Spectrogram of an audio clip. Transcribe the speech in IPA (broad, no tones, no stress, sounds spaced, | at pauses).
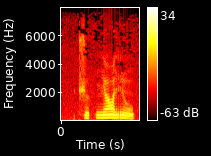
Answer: t͡ʃ ʉ θ nʲ ɑ̃ rʲ ũ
